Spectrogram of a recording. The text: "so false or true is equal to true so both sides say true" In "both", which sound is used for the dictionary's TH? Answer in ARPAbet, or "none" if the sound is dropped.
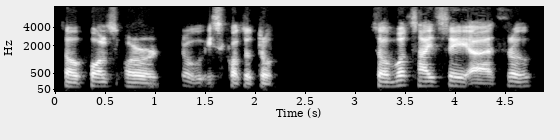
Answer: T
